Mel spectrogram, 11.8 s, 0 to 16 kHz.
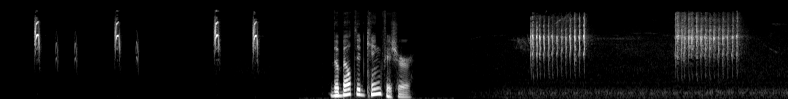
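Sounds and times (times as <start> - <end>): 
American robin singing: 0.0 - 4.1, 7.1 - 11.8
speech: 5.0 - 6.2.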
